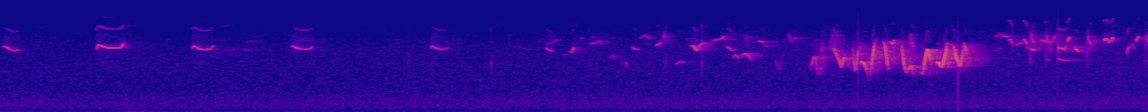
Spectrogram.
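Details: Varied Sittella at a nest in Australia's Capertee Valley, from eggs to fledglings; high thin chips repeat about once a second, then a quicker twittering chatter builds, followed by a burst of harsh, noisy sound.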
